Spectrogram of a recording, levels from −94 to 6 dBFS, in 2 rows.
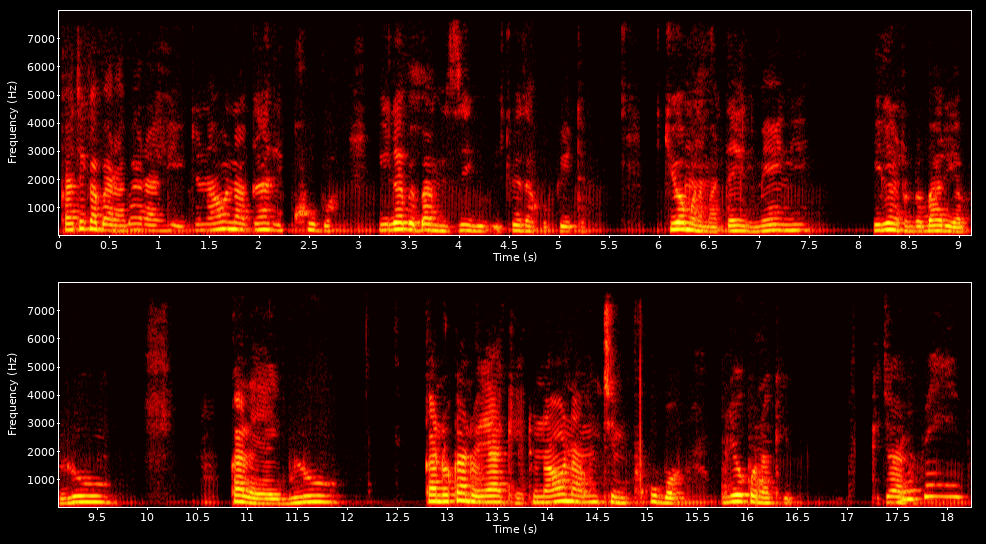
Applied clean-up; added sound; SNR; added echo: neural mask model RNNoise.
